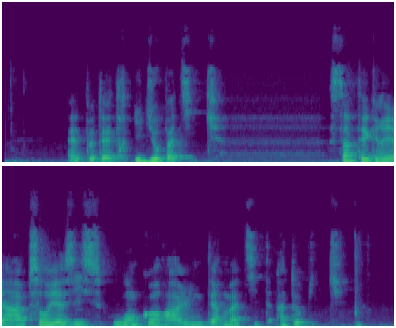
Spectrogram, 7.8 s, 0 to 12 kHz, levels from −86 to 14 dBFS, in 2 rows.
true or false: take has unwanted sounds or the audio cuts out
false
